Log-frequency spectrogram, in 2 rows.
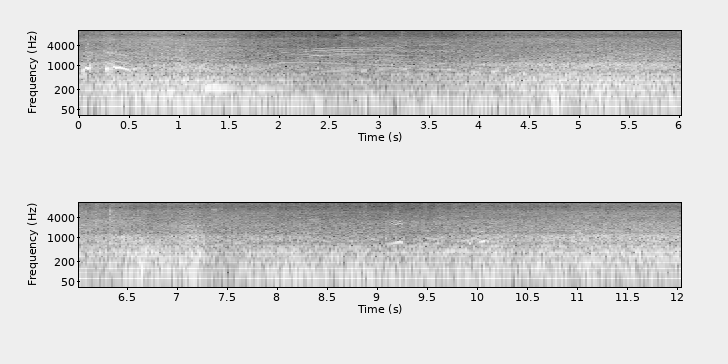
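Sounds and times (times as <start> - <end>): ocean surf washing onto beach: 0.0 - 12.0.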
